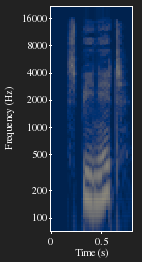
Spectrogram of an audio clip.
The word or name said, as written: spinet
